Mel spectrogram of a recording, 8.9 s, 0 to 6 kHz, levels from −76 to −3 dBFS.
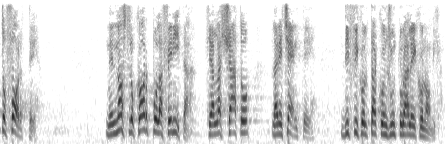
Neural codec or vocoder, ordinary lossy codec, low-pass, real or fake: none; AAC, 48 kbps; 5.4 kHz; real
